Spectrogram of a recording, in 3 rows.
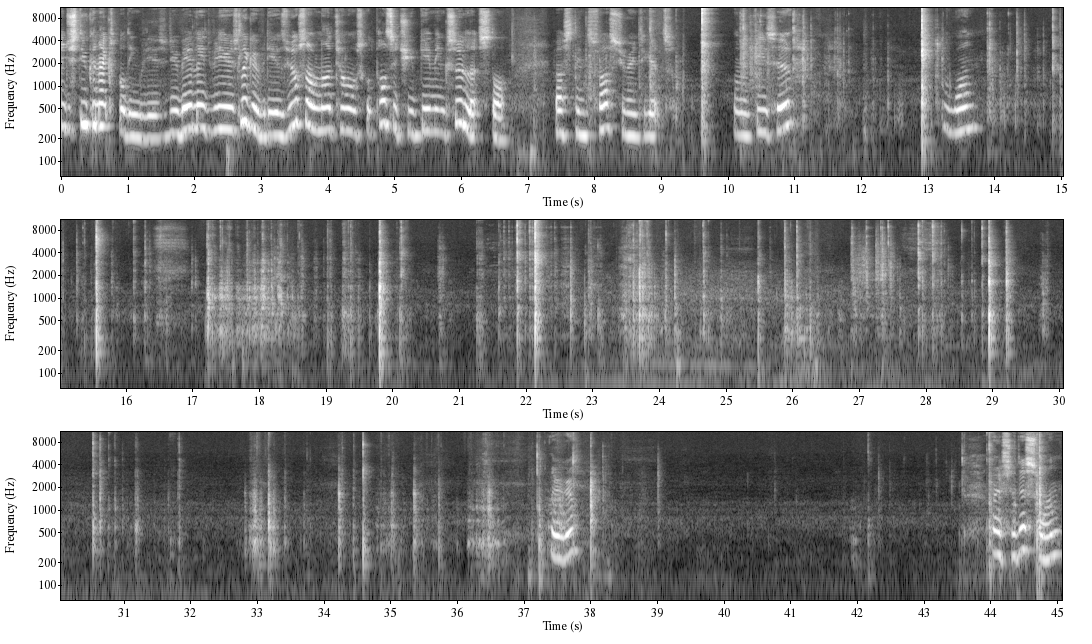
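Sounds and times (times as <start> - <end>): plastic pieces clicking on table: 13.9 - 16.4, 17.0 - 29.9, 30.5 - 32.0.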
